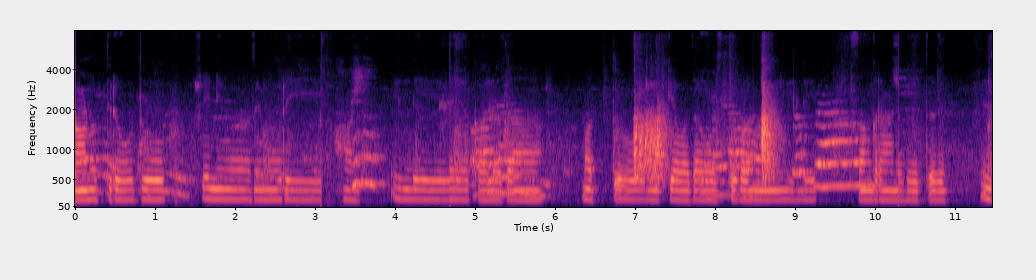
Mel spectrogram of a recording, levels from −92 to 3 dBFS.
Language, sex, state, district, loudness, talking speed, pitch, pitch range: Kannada, female, Karnataka, Dakshina Kannada, -29 LUFS, 70 wpm, 165 Hz, 160-170 Hz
